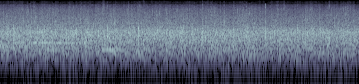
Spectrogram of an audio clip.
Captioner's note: applause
